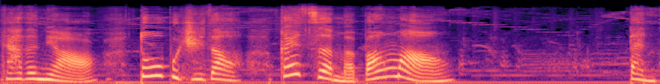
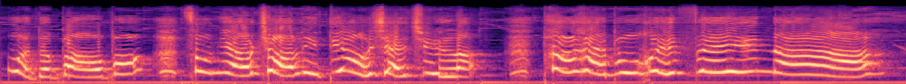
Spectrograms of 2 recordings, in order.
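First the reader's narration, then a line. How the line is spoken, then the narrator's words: Crying out. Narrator (Chinese): 他哭喊着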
